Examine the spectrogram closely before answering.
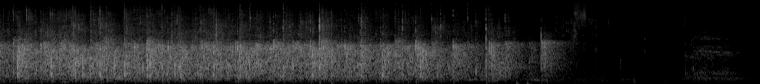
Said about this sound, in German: Geben wir mir doch einen herzlichen Applaus.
